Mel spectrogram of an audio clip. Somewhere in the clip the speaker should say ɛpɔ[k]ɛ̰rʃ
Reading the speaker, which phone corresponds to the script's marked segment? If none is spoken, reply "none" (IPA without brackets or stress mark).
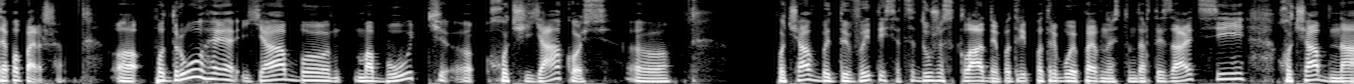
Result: p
